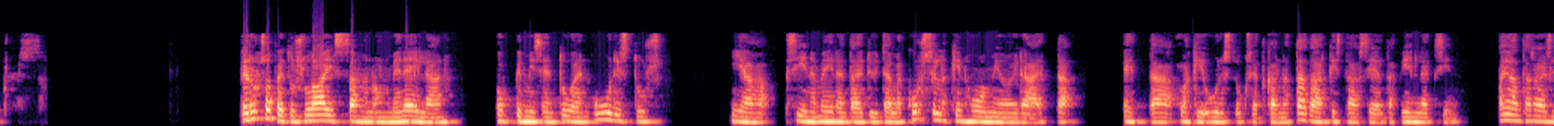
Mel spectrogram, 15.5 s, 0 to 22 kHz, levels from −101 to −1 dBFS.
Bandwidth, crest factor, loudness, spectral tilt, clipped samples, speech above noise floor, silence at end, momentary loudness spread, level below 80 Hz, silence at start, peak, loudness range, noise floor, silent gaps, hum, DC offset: 7.4 kHz; 14 dB; -15 LUFS; -7 dB/octave; under 0.1%; 27 dB; 0 s; 10 LU; -52 dBFS; 0.25 s; 0 dBFS; 5 LU; -41 dBFS; 0.50-1.68 s, 1.79-2.40 s, 4.70-4.96 s, 6.78-6.95 s, 7.03-7.30 s, 10.90-11.23 s, 14.69-14.96 s; none; under 0.1%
